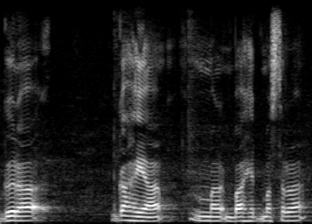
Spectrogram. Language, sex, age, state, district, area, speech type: Bodo, male, 45-60, Assam, Chirang, urban, spontaneous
